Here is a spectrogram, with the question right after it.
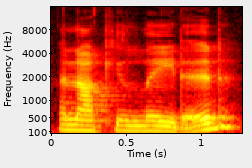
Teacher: We have our diphthong A, glide and hold that A vowel a little longer. Our T ends up sounding like a flap or a light D in this word, and then I should write that with letter I.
